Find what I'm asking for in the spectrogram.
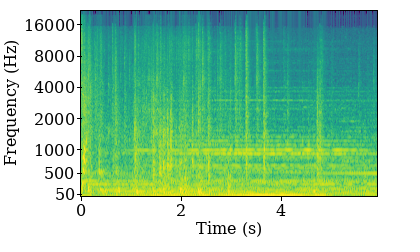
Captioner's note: clattering continues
